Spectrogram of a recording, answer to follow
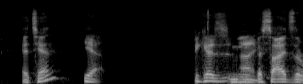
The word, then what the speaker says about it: Etienne: to be pronounced because we're pronouncing it the french way because we have some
